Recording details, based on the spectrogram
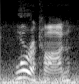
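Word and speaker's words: Huracán: now the latest v10 supercar is called the hora con which means hurricane in spanish the oricon is unfortunately going to be a very hard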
